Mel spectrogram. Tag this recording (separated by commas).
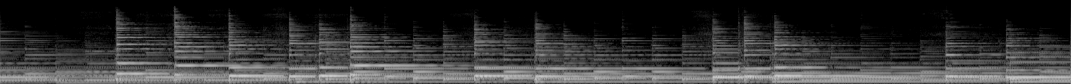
Music, Plucked string instrument, Guitar, Strum, Musical instrument, Acoustic guitar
